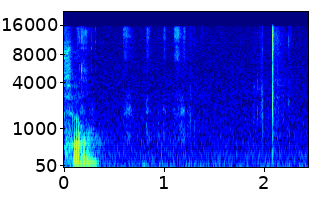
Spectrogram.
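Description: A fine-tip felt pen writing on a sheet of paper: faint scratching strokes.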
